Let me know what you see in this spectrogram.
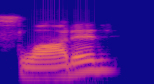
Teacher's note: in the past tense, it's slotted. And the T surfaces as a flap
